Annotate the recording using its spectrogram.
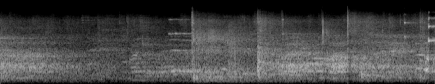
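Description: A badminton rally in a large, echoing hall: several sharp racket hits on the shuttlecock from about two seconds in, with brief shoe squeaks on the court floor, over a background of voices.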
